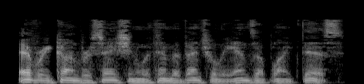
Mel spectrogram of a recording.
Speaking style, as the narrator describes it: Eric said softly

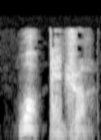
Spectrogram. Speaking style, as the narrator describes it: said Harry, dropping his voice to a whisper

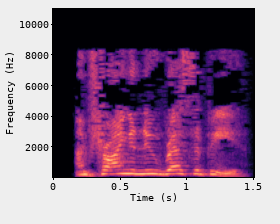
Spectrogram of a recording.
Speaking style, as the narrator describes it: shouted over the alarms

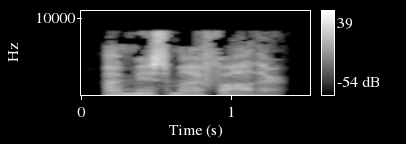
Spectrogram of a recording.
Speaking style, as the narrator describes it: Derek said

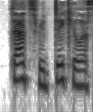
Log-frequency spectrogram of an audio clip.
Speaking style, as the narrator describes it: I said

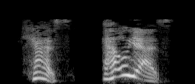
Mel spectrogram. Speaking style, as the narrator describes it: I shouted

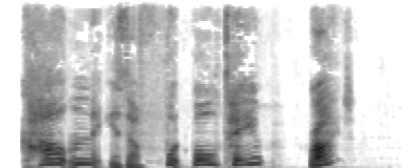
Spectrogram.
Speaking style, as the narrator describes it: whispered Frances to Ben

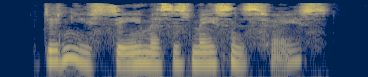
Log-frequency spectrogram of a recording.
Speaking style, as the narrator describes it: Elliot said

